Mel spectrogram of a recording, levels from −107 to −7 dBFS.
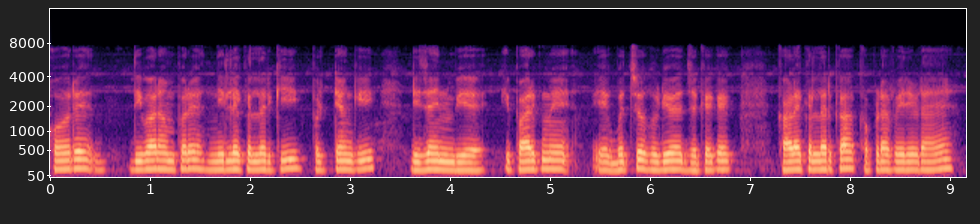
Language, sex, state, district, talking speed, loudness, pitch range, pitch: Marwari, male, Rajasthan, Churu, 150 wpm, -23 LUFS, 135-145 Hz, 140 Hz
